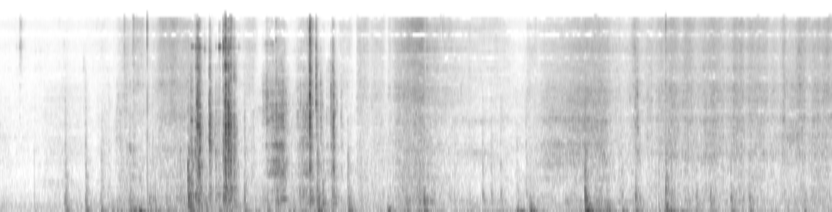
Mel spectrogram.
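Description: Irregular metallic clicks and clinks of loose metal parts and tools being handled, a scatter of short, sharp taps that are loudest about two and three seconds in.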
